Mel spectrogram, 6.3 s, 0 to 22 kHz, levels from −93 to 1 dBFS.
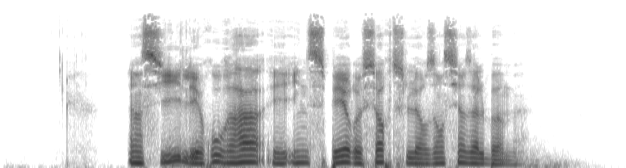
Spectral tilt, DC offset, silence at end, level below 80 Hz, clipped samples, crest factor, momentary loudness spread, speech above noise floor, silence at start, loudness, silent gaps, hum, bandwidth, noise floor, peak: -5 dB/octave; under 0.1%; 0.9 s; -46 dBFS; under 0.1%; 18 dB; 7 LU; 50 dB; 1.3 s; -26 LUFS; none; none; 15 kHz; -76 dBFS; -8 dBFS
